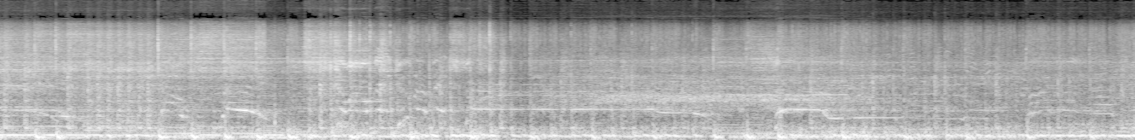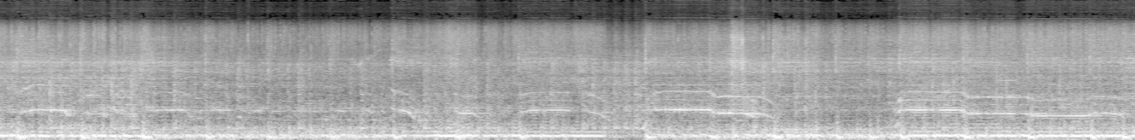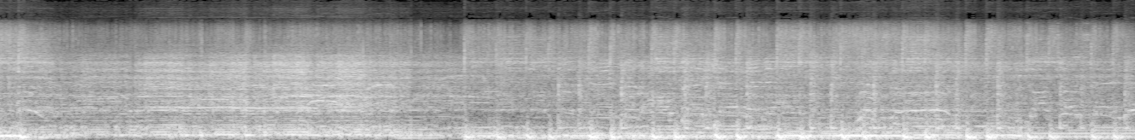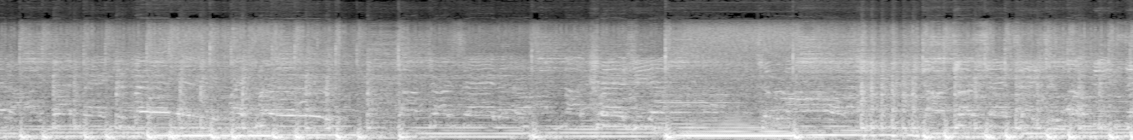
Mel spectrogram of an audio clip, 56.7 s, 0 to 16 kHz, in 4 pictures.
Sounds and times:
Punk rock: 0:00.0 - 0:56.7.

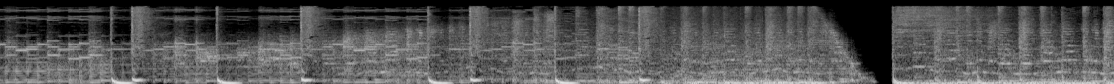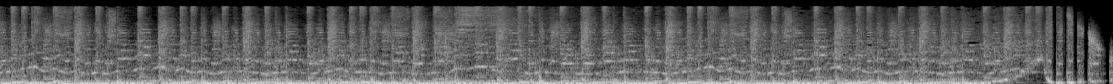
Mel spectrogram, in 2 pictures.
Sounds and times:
Music: 0:00.0 - 0:22.2.

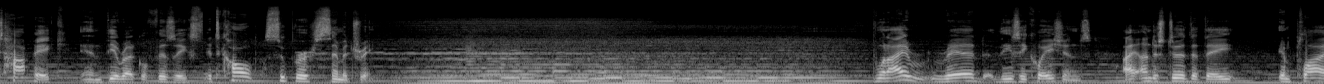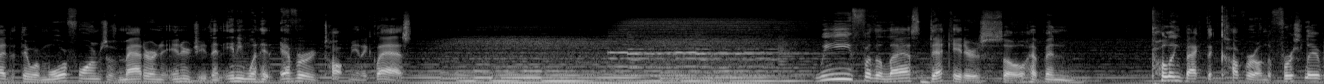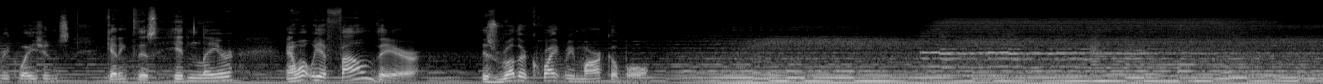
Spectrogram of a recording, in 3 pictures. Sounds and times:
Speech: 0:00.0 - 0:03.8, 0:08.8 - 0:17.4, 0:21.4 - 0:24.1, 0:24.8 - 0:30.7, 0:31.3 - 0:33.0
Tender music: 0:00.0 - 0:39.7.

